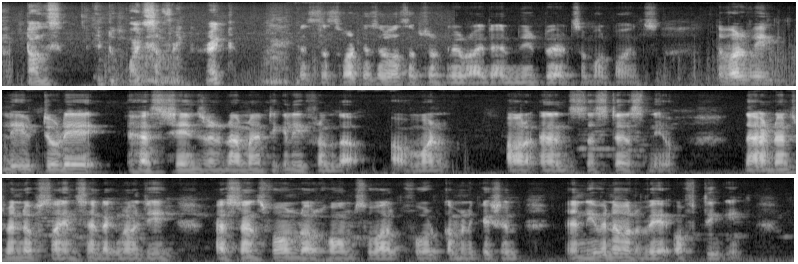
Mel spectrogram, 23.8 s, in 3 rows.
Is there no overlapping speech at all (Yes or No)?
Yes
